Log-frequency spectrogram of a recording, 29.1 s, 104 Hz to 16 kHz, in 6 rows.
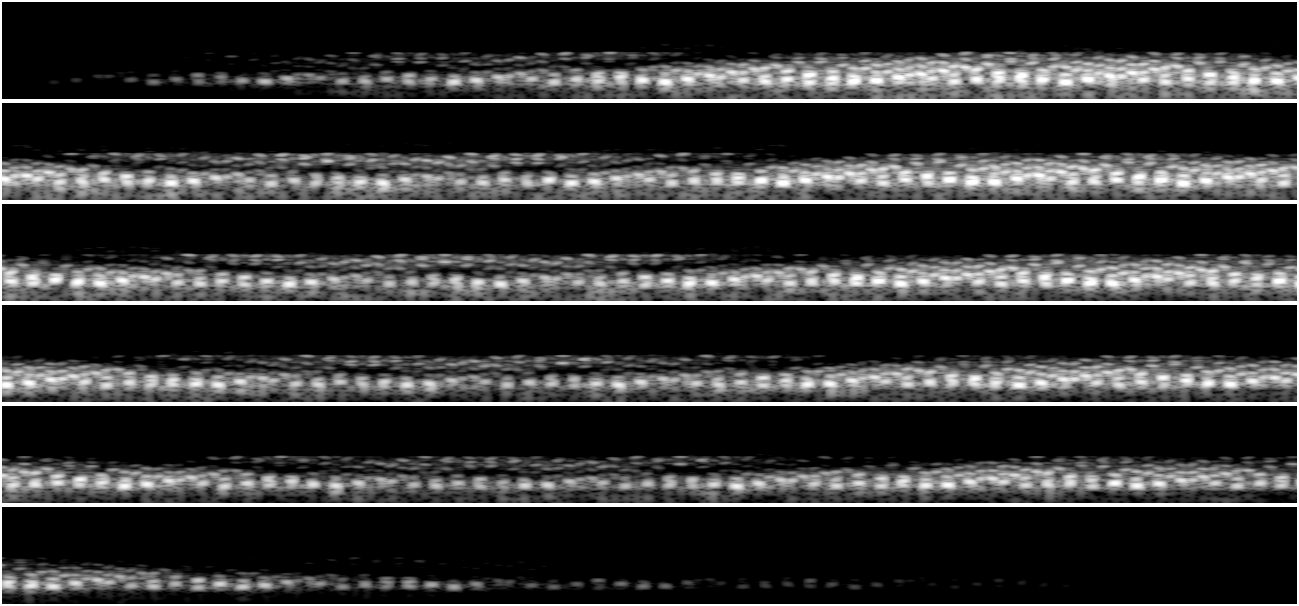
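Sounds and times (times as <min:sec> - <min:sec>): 
hovering UFO: 0:00.8 - 0:25.8.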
